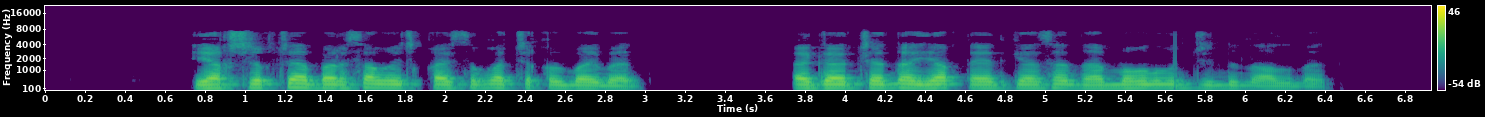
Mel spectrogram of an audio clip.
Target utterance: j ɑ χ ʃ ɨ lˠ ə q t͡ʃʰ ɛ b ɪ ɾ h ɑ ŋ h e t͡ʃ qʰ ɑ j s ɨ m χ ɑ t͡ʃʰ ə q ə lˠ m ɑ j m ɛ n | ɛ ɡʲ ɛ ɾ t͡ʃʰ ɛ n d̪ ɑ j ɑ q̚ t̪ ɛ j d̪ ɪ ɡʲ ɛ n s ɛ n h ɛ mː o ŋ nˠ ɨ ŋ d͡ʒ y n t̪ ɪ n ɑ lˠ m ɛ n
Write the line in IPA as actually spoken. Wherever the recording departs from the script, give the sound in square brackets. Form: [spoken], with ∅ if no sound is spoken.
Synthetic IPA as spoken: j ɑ χ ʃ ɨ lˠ ə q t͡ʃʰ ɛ b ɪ ɾ [s] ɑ ŋ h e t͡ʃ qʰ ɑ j s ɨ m [ʁ] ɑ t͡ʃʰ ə q ə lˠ m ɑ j m ɛ n | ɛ ɡʲ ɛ ɾ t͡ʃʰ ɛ n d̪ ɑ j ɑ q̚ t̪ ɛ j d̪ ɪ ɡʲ ɛ n s ɛ n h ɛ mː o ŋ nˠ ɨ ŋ d͡ʒ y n [d̪] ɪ n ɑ lˠ m ɛ n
